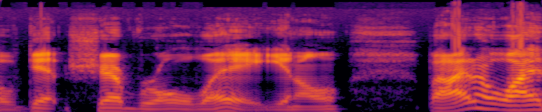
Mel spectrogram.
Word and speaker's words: Chevrolet: over there, and they, LET is let, like let Johnny come back inside, or something like that in a sentence. So if you had that, then you'd know it would be let, but then it goes Chevrolet.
